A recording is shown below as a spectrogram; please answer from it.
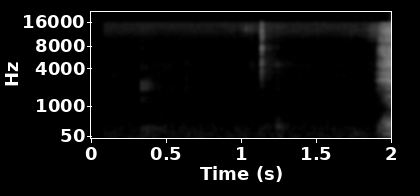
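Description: A single short, sharp click about a second in, against near silence; a man's voice begins right at the end.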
